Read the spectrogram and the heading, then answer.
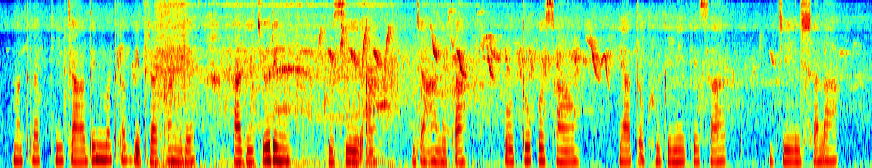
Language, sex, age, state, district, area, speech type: Santali, female, 30-45, Jharkhand, Seraikela Kharsawan, rural, spontaneous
